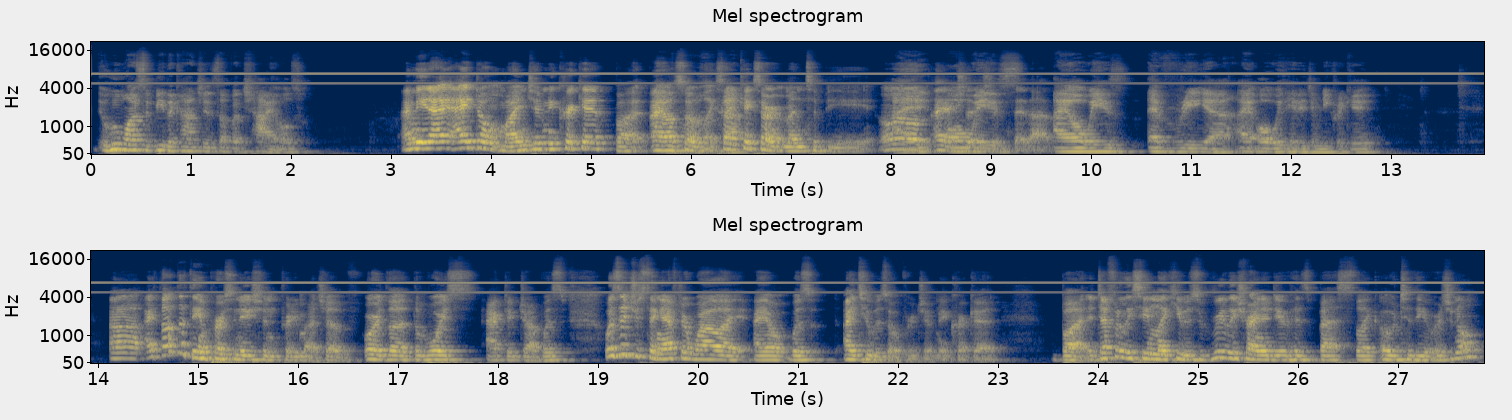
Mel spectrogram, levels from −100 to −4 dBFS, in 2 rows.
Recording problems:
off-mic speech; far
room echo; very slight; dies away in 0.3 s
high-pitched whine; noticeable; throughout; 7 kHz, 10 dB below the speech

